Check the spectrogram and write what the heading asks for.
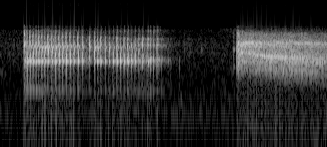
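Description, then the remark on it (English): A loud, drawn-out burp on live radio with a rattling, pulsing texture, followed after a brief pause by a second, smoother belch. Prominent, with no talking. “Not the burp, I meant, can we please just have your name?”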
